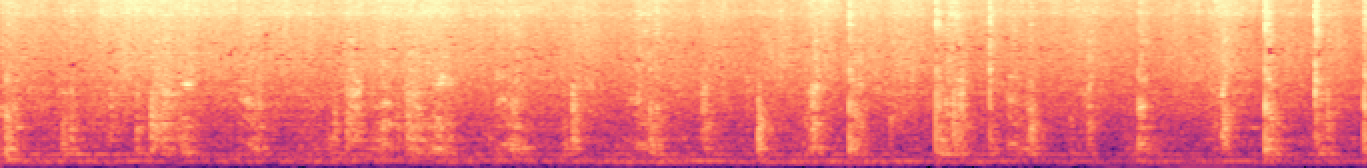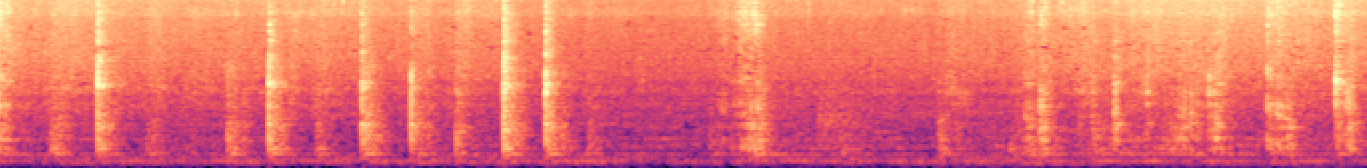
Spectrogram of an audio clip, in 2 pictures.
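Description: Onions and ginger paste sizzling in hot oil in a metal pan, while a metal spatula scrapes and clicks against the pan, stirring them: the paste is being fried until its raw smell is gone. The clicks come irregularly, several a second.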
